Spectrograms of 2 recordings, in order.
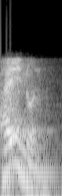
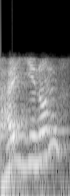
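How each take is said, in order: First: The y sound is single and short. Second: The y sound is doubled and held longer. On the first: "sans le tajid sur le yé" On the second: "avec le tajid sur le yé"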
